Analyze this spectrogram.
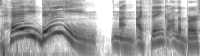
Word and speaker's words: Hayyddeenn: It is HAYYDDEENN. And no, I don't have a stutter just then. It's Hayden, but all of the letters past, starting with the Y, they doubled up on.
